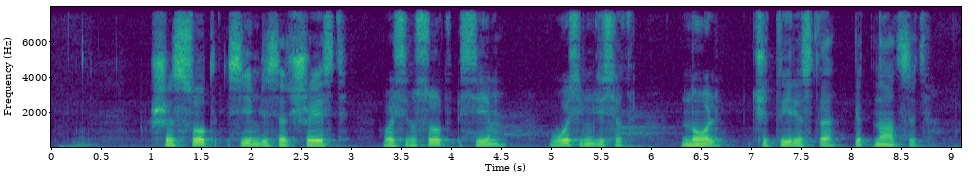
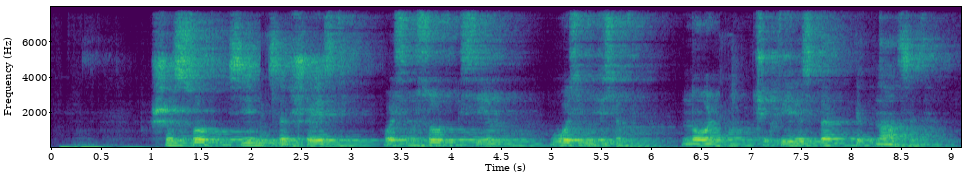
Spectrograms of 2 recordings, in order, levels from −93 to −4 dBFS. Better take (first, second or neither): first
